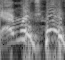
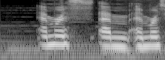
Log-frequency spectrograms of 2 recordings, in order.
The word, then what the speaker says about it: Emrys: Okay, so I guess Emrys rhymes with penis. Y'all are horrible. Emrys rhymes with Riz. Not quite, not close enough.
